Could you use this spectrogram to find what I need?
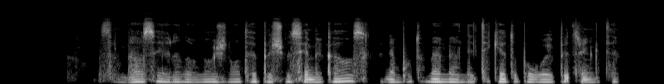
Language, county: Lithuanian, Vilnius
